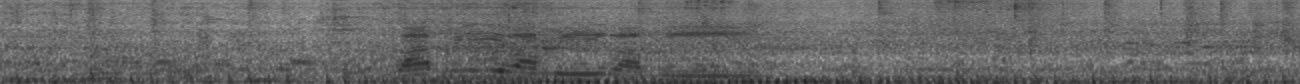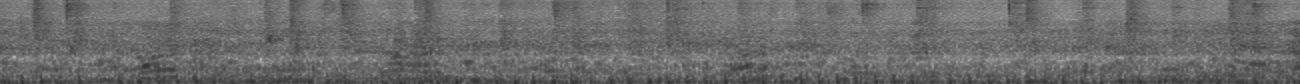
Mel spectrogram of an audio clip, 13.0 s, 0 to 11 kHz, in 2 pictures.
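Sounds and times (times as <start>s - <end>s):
motorbike engine running: 0.0s - 13.0s
people talking: 0.0s - 13.0s.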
